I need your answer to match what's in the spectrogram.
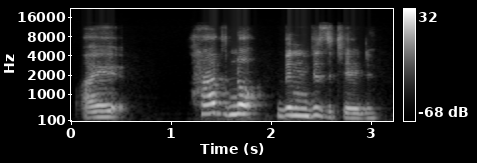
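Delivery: bad, fake, almost-British accent. Narrating a character who stands to greet the party, bad British-esque accent. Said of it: "that's a bad accent".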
